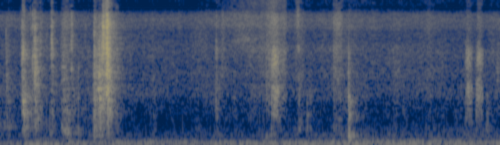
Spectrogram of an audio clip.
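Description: Hotel room door being opened and handled: latch and handle clicks, the sharpest about a second in, then faint scattered clicks and rustles.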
